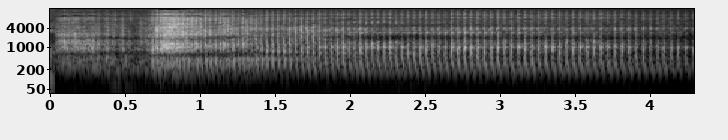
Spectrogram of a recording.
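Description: A big cat lets out a loud roar that bursts in suddenly and then rolls on as a long, throaty, pulsing rumble for several seconds, with no talking.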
